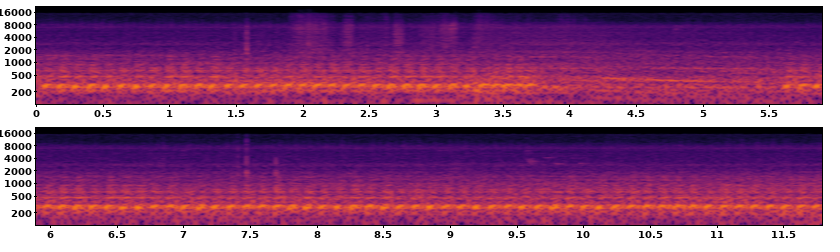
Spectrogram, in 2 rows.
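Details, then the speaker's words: 2007 Nissan Quest 3.5L V6 with P0300 random misfire, idling during scanner actuator test disabling injectors one at a time: uneven pulse sagging when cylinder one's injector is cut, showing that cylinder works; rough idle in cylinder balance test. "okay yes that cylinder it's working see how the camera starts shaking"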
